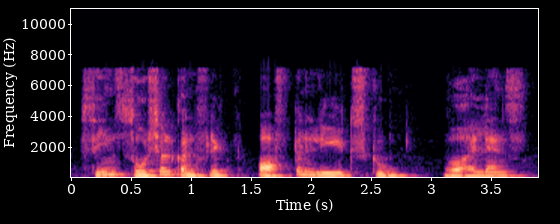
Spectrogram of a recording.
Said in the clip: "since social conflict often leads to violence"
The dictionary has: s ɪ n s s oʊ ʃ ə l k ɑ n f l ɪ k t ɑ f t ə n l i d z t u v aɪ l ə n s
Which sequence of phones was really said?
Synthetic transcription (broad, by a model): s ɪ n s s oʊ ʃ ə l k ɑ n f l ɪ k t ɑ f t ə n l i d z t u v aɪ l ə n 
